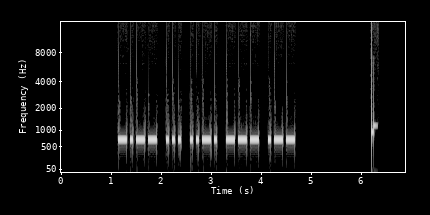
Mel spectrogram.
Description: Morse code, heard as a keyed tone, about 20 wpm, 700 Hz. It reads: YSFOW
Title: Code Groups - 5 Letter:Numbers - 20wpm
